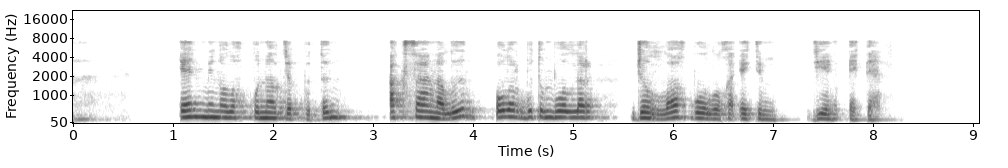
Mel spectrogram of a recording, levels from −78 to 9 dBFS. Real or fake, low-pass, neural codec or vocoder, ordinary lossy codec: fake; 7.2 kHz; codec, 16 kHz, 4 kbps, FunCodec, trained on Chinese and English, 50 frames a second; MP3, 48 kbps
